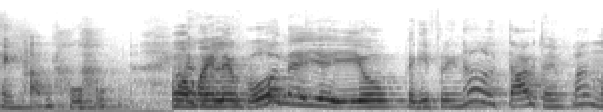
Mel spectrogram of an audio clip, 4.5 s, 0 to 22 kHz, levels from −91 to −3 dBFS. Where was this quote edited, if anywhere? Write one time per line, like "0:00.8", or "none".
0:01.3

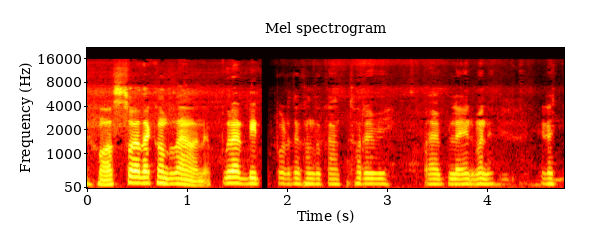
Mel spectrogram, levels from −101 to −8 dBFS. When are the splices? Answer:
0:01.8

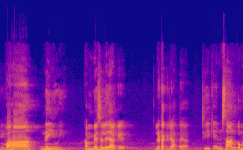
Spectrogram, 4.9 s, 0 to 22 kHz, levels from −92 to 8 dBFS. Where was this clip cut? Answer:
0:03.9

